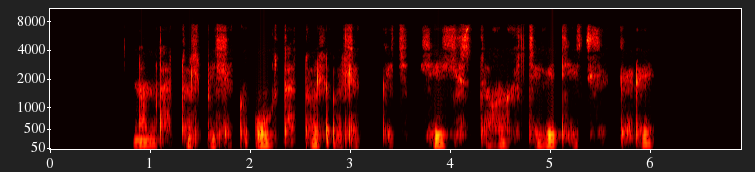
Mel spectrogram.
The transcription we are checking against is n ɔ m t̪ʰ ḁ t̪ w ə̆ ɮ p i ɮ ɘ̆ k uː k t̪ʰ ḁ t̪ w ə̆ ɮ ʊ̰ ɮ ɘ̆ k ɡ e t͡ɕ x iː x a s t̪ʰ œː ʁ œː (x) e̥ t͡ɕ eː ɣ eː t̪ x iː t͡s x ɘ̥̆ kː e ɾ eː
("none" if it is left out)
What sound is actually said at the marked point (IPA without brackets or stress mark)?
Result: x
